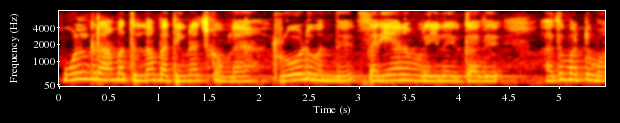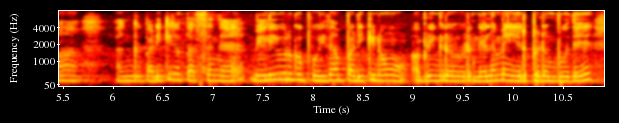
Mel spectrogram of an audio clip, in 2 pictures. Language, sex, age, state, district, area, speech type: Tamil, female, 30-45, Tamil Nadu, Mayiladuthurai, rural, spontaneous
